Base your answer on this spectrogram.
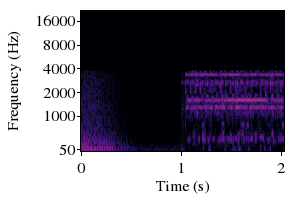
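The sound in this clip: A telephone rings with a bright, steady, buzzing ring that starts suddenly halfway through, after a short stretch of fading noise and a moment of near-silence.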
